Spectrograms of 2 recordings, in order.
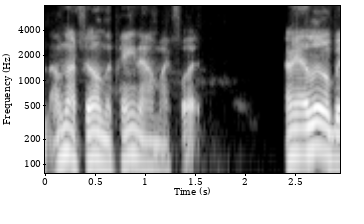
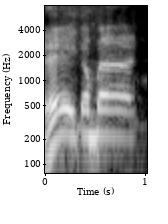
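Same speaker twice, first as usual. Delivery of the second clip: high voice; 13 semitones higher, 3 dB quieter, slower than usual. Retold or imitated. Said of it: "they wake me up and say".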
